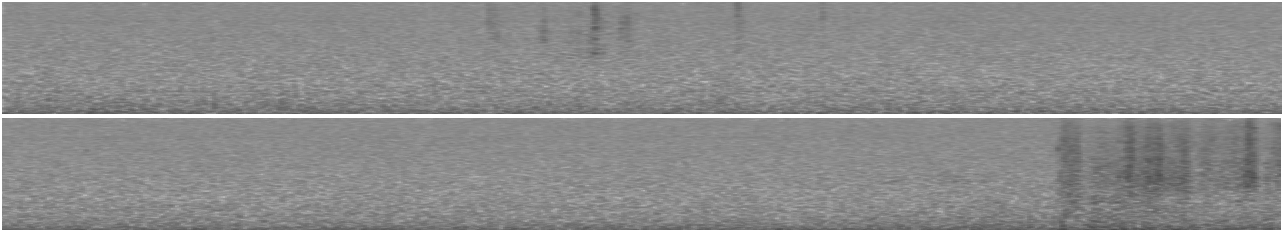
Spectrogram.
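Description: Steady background hiss, with a few faint ticks about three seconds in. Near the end comes a short burst of rustling and crinkling as a gloved hand handles a paper towel.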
